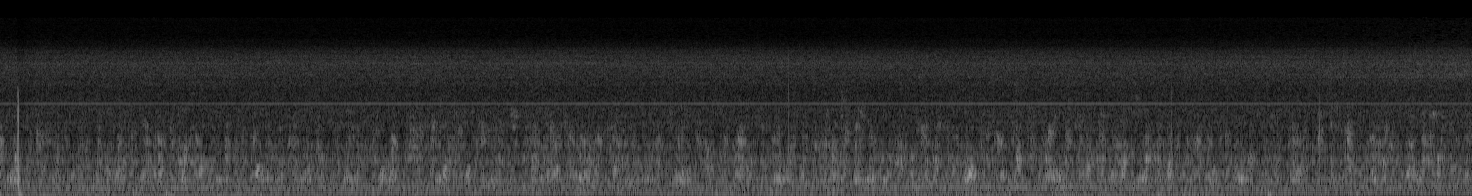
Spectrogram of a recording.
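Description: Water bubbles and gurgles steadily in a small tank.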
